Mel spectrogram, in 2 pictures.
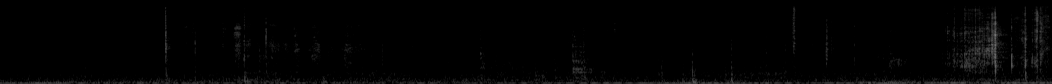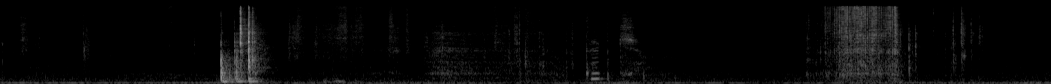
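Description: Paper and card being handled on a cutting mat: quiet rustles and small clicks, a noisy rustle about ten seconds in, a sharp knock about thirteen seconds in, the loudest sound, and a longer rasping rustle near the end.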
